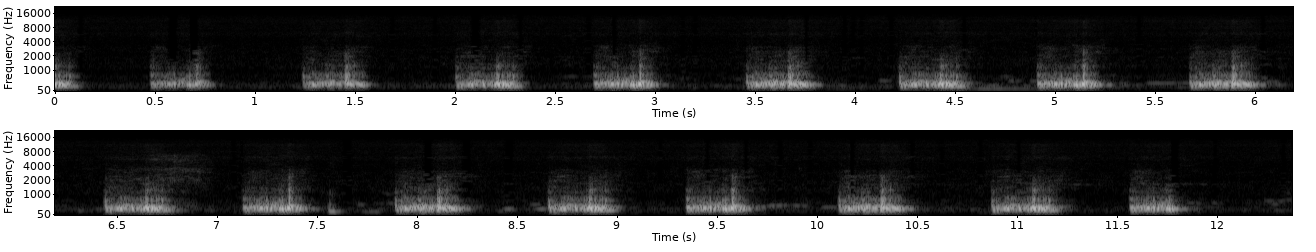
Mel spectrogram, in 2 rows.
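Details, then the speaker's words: Pericardial friction rub in the pericardial syndrome: harsh scratching, short sounds each cardiac cycle, one in systole and one or two in diastole, discontinuous, resembling a systolic-diastolic murmur and easily confused with a cardiac murmur. "Sonidos cortos por cada ciclo cardíaco. Un sonido durante la sístole y 1 o 2 sonidos durante la diástole. Parece un soplo sistodiastólico. En este caso es discontinuo, ¿no?"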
